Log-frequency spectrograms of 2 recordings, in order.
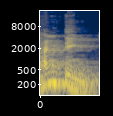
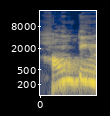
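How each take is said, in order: First: The first vowel sounds like 'uh' in 'hut'. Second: The first vowel sounds like 'ow' in 'how'. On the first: The speaker calls it right. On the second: The speaker calls it wrong. "हाउंटिंग नाही"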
